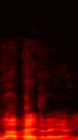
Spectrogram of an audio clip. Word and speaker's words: La Pedrea: I'm not sure if I'm saying that correctly. – No, La Pedrea, you got it.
